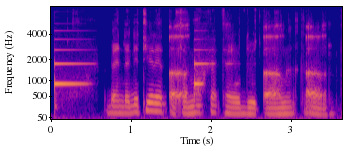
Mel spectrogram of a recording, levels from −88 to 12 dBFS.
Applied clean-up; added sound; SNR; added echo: neural diffusion model UNIVERSE++.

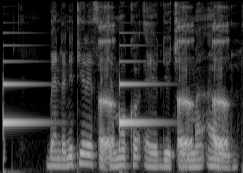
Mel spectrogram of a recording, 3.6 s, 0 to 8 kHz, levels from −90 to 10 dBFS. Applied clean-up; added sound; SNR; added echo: none; Burping, eructation + Piano; -3 dB; none.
